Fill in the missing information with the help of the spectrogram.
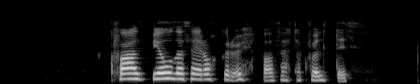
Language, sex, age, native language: Icelandic, female, 20-29, Icelandic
